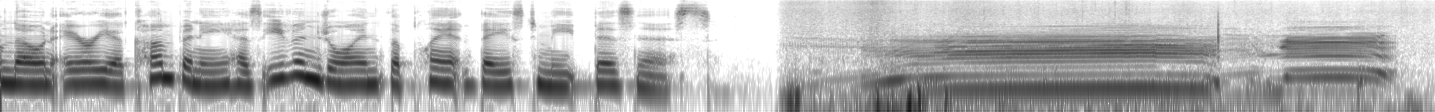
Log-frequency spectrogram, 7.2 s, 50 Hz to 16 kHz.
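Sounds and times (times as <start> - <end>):
speech: 0.0 - 3.6
cow mooing on a pasture in western Kentucky: 3.9 - 7.1.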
